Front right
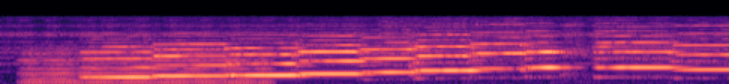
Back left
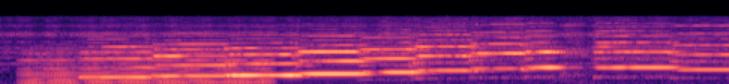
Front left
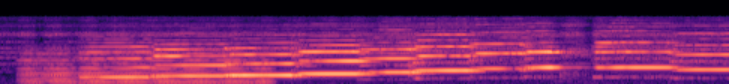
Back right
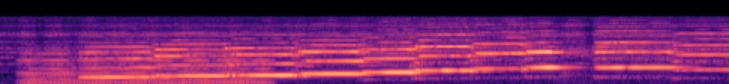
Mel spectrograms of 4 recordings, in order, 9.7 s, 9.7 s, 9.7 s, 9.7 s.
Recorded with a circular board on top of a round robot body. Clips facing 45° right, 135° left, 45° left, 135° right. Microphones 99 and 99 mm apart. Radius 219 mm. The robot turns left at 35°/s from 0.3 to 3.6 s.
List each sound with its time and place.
1.0 s a flute: 140° left, 0.8 m; by 9.7 s 50° left, 0.8 m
